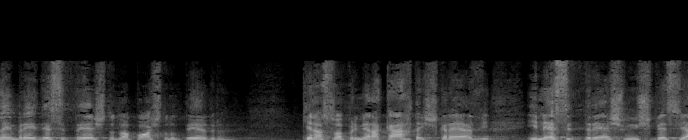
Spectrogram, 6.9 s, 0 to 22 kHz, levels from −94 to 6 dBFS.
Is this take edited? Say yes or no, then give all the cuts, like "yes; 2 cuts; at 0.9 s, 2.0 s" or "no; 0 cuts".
no; 0 cuts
